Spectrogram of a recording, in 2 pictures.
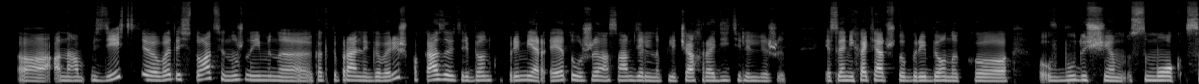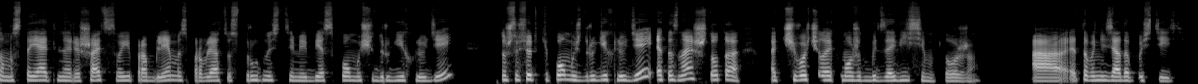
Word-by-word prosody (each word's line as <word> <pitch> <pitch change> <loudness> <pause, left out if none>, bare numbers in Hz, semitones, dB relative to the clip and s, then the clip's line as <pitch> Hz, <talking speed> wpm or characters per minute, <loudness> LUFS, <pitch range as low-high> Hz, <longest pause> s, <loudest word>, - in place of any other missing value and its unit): А, 165 -4 +1
а - - +1
нам 180 -1 -3
здесь, 200 - -1
э, 205 -4 +2
в 190 - -3
этой 230 +1 0
ситуации 245 +3 -1
нужно 215 +2 -4
именно, 185 -5 -1
как 190 -1 -5
ты 215 - -8
правильно 195 -2 +2
говоришь, 180 - -2
показывать 215 0 +2
ребёнку 190 +1 -4
пример. 190 -3 +1
Это 200 +4 +1
уже, 195 0 -1
на 180 -1 -1
самом 185 0 -2
деле, 185 -2 -2
на 165 - -6
плечах 175 +1 -1
родителей 185 +1 -4
лежит. 165 -2 -5 0.4
Если 180 +1 -2
они 190 0 +1
хотят, 190 -1 +4
чтобы 185 -1 -3
ребёнок, 180 -1 -1
э, 165 -2 +1 0.3
в 175 - -5
будущем 190 -3 0
смог 190 0 +1
самостоятельно 190 -3 0
решать 185 +3 +1
свои 185 0 -2
проблемы, 180 +2 0
справляться 180 0 -1
с - - -7
трудностями 195 -3 -3
без 180 +1 -1
помощи 185 -1 -1
других 180 +1 -4
людей. 180 - -1 0.4
Потому 210 - -1
что 210 - +2
всё-таки 225 +1 +2
помощь 220 -3 +4
других 200 +3 -1
людей- 205 - +3
это, 210 -1 +5
знаешь, 235 +6 +3
что-то, 210 -4 +3 0.3
от 185 0 -2
чего 210 +2 +5
человек 200 -2 +2
может 190 -1 0
быть 190 +1 -3
зависим 180 -2 -1
тоже. 160 +2 -4 0.5
А 160 -1 +7
этого 220 -3 0
нельзя 190 -2 +4
допустить, 175 -4 -4
185 Hz, 165 wpm, -24 LUFS, 175-200 Hz, 0.5 s, А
